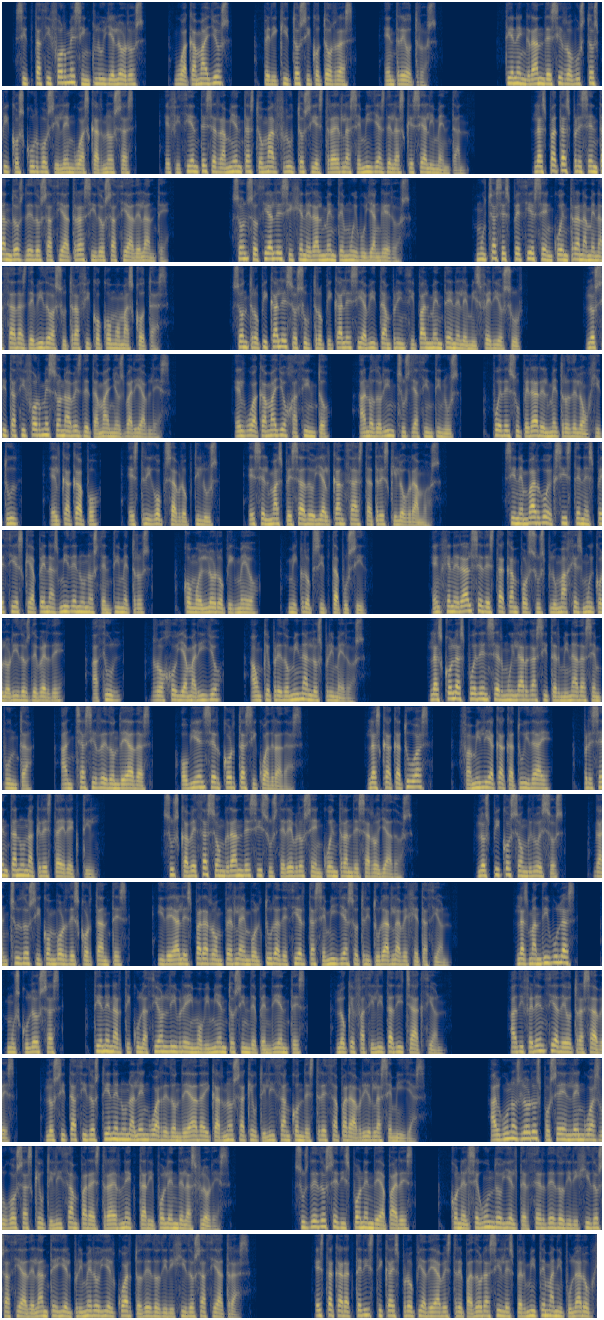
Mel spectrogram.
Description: Son sociales y generalmente muy bullangueros.
Estas vocalizaciones mantienen los vínculos entre las parejas y refuerzan la cohesión de la bandada.
Cuando avistan a sus depredadores suelen emitir fuertes chillidos.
